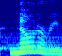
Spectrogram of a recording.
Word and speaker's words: nonary: Weird. I've never heard it pronounced known. I've always heard it pronounced non. That's why I thought it was nonary game.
